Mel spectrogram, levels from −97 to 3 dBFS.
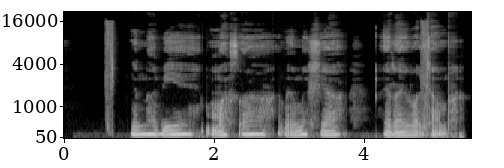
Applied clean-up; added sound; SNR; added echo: neural mask model Resemble Enhance denoiser.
